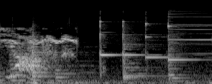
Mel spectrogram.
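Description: An edited sound-effect track: a squeaky, high-pitched voice-like sound, then about a second in, a chime of three notes stepping downward.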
